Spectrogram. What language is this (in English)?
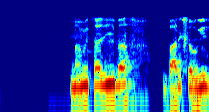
Punjabi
